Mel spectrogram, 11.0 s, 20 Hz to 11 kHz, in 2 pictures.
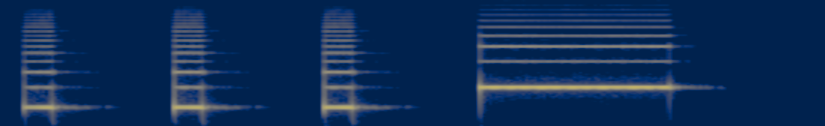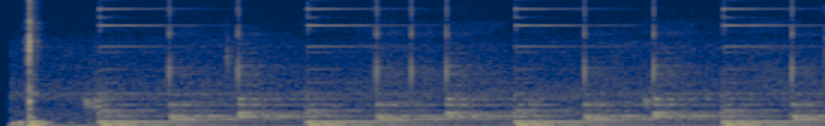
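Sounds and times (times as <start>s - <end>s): electronic countdown beeps: 1.2s - 1.5s, 2.2s - 2.5s
music: 6.0s - 11.0s.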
